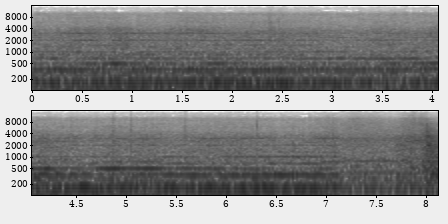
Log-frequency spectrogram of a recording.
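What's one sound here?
Bedding sprays out of a spinning spreader with a rushing hiss.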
